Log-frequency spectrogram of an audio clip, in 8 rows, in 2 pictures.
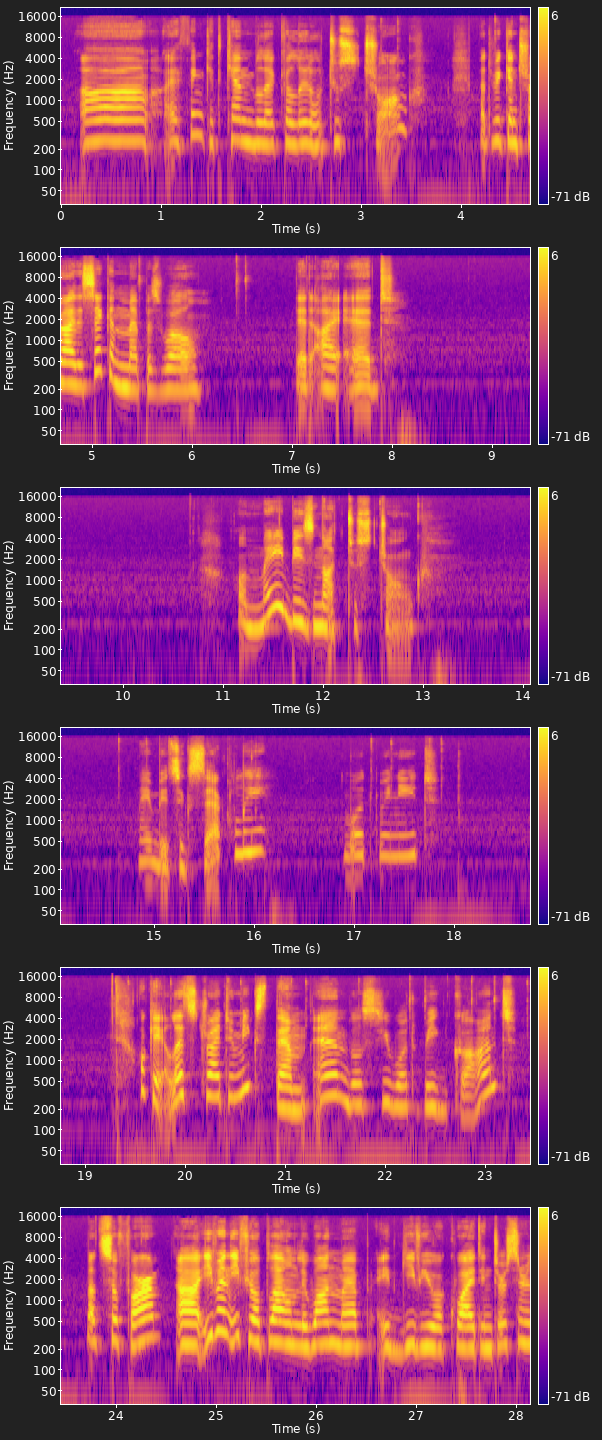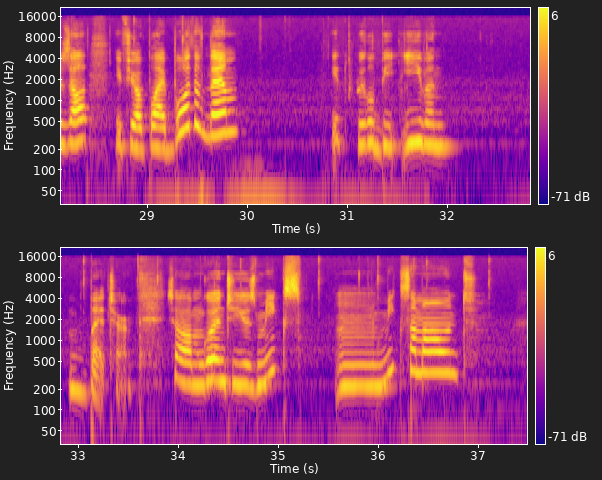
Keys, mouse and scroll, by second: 3.1 middle click, 3.3 scroll down 1, 3.4-4.3 scroll up 1, 4.3 click, 6.4 click, 6.5 click, 12.0 middle click, 14.6 middle click, 15.9 scroll up 1, 17.1 middle click, 17.5 scroll down 1, 17.7 middle click, 17.8 middle click, 18.0 scroll up 1, 19.3 middle click, 19.4 middle click, 19.7 middle click, 19.8 middle click, 20.4 middle click, 20.5 middle click, 20.7 scroll up 1, 21.0 middle click, 21.1 middle click, 21.4-21.7 scroll down 1, 21.7 middle click, 21.8 middle click, 22.2 click, 22.3 click, 22.8 click, 23.2 middle click, 23.4 middle click, 28.8 click, 31.3 scroll down 1, 33.0 click, 34.6 middle click, 34.7 middle click, 35.4 click, 36.3 middle click, 36.4 middle click, 36.7 scroll up 1, 37.1 click.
